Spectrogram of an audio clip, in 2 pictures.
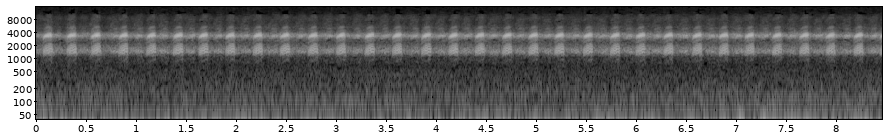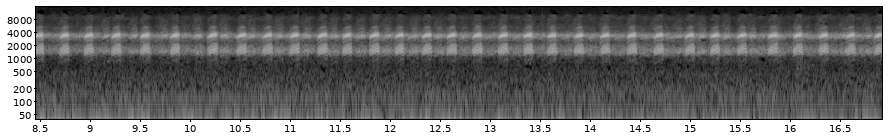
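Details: Croaking frogs heard as a nature sound: an unbroken chorus of quick, rhythmic, grating pulses repeating nearly four times a second, high and bright, steady in loudness throughout.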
